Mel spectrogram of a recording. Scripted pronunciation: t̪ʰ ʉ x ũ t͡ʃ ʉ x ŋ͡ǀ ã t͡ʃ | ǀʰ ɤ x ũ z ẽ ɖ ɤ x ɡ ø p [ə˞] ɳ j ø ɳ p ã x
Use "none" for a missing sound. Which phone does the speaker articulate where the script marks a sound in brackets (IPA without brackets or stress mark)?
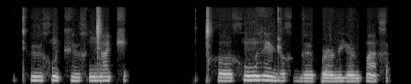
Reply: ə˞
